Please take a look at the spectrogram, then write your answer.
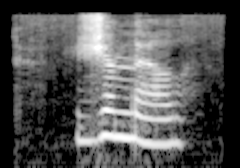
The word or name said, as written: jumelles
